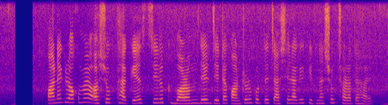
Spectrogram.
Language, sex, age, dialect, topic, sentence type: Bengali, female, <18, Northern/Varendri, agriculture, statement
